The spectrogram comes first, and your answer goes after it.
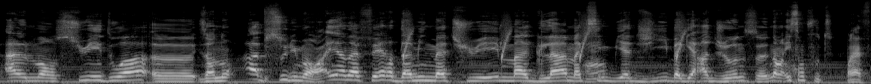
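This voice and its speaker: A young man with an accent from France, giving casual, opinionated YouTube commentary in a blunt, slangy way. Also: medium pitch. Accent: French from France.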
